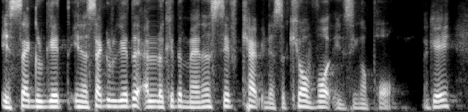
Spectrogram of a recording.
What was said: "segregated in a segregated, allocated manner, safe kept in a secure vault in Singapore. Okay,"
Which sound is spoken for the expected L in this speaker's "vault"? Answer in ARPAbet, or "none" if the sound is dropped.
none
